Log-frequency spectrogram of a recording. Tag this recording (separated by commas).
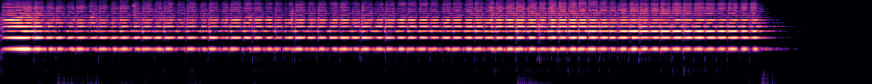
Music, Musical instrument, Bowed string instrument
